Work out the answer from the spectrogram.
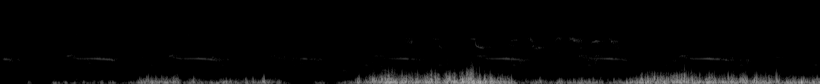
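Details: Bulbul singing: a steady run of mellow whistled notes, each a short falling slur, repeated about three times per second, with brief higher chirps, over loud low rumbling wind or handling noise.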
